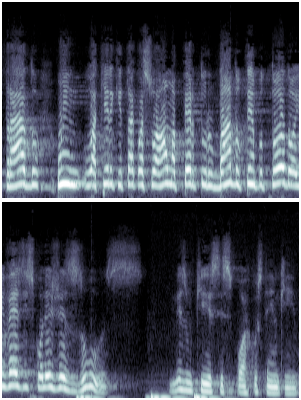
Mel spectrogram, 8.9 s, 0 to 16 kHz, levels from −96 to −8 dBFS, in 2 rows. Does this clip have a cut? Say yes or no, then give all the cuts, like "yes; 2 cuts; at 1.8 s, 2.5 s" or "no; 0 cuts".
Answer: no; 0 cuts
